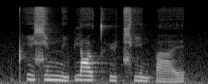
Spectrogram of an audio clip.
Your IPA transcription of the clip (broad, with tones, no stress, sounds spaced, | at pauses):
pʰ i˥˨ ɕ i˦ n n̪ i˨˦ p j ɑ˦ ʊ̯ t̪ʰ y˥˨ t͡ɕʰ i˥˨ n p a˨˦ ɪ̯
